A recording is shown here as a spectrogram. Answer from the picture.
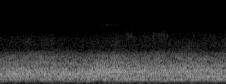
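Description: A pack of NASCAR Cup stock cars' V8 engines running at speed, a steady drone on the race broadcast's track audio.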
